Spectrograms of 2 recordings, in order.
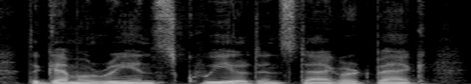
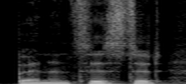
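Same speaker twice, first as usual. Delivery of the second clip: ordinary delivery, nothing marked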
